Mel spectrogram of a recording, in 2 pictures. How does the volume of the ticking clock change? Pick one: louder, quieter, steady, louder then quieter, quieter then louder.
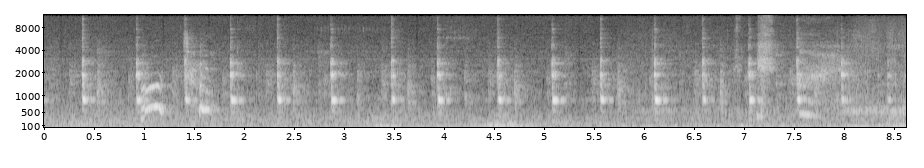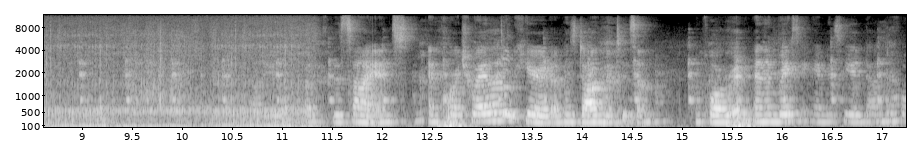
quieter.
